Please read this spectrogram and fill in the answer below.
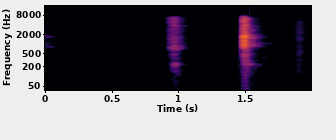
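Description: Near silence broken by two short clicks: a faint one about a second in, then a sharper, louder one about a second and a half in.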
